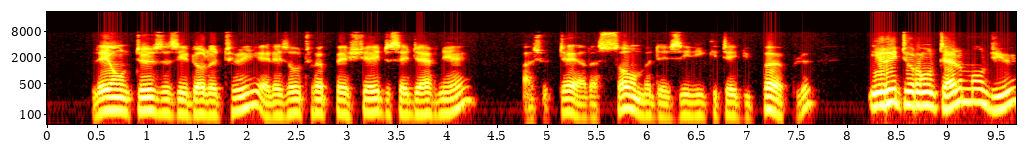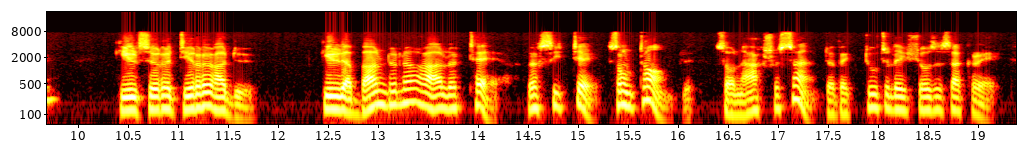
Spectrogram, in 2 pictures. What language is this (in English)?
French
